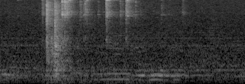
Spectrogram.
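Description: Bangles on the wrist jingling, with a steel spoon clinking against a steel bowl as soft ghee is scooped out: a quick cluster of light metallic chinks starting about half a second in and fading within about a second.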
